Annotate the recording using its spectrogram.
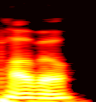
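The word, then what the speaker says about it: Paweł: You just call him Pavl. Powell. Okay, that's the easiest way. People realize I can't pronounce anyone's name now, but yeah, against Powell,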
